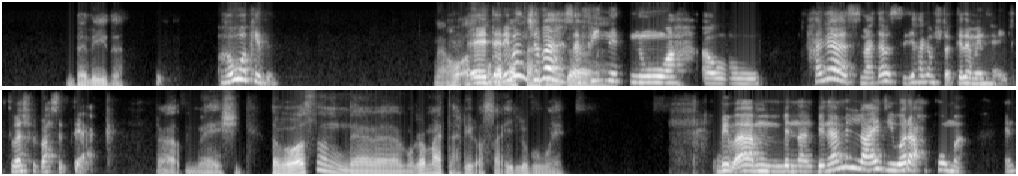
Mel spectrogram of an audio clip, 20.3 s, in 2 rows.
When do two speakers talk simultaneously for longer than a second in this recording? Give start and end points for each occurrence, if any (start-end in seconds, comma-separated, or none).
4.7-6.0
